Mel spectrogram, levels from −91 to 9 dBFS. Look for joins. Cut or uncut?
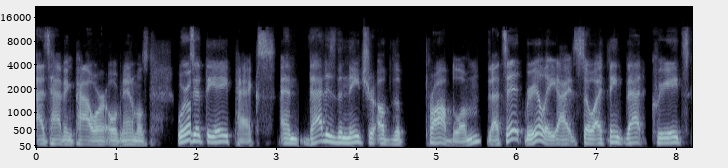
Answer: cut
